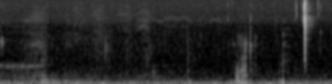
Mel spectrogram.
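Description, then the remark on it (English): Someone sips whiskey with a little water added: quiet, wet mouth sounds build to a soft slurp, followed by a sharp little lip smack near the end. No one speaks. “Oh, you're sipping.”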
